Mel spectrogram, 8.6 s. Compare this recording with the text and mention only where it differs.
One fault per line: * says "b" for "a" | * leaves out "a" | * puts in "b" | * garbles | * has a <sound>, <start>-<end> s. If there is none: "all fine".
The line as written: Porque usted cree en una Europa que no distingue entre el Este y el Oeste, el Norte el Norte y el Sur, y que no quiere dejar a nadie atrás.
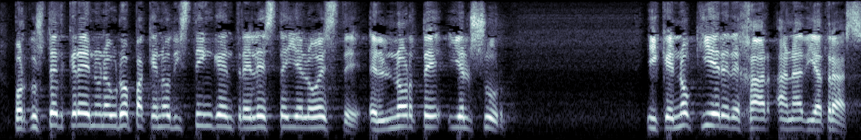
* leaves out "el Norte"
